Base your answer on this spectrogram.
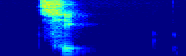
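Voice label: "cig4", Teochew, chaoyang; 揭阳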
